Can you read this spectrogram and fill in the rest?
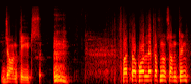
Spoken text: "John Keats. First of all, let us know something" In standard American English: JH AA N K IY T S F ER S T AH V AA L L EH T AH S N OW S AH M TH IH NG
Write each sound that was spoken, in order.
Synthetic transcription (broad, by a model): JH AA N K IY T S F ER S T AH P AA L L EH T AH S N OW S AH M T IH NG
